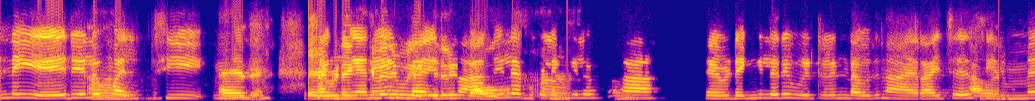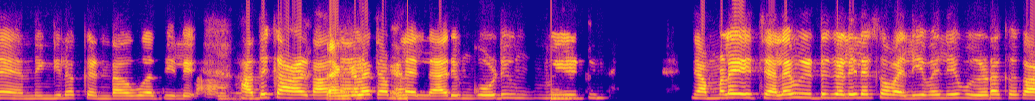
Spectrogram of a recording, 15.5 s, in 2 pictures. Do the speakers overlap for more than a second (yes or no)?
yes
